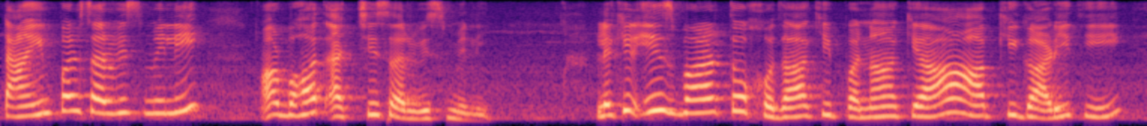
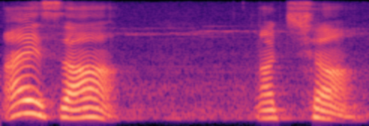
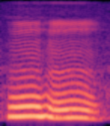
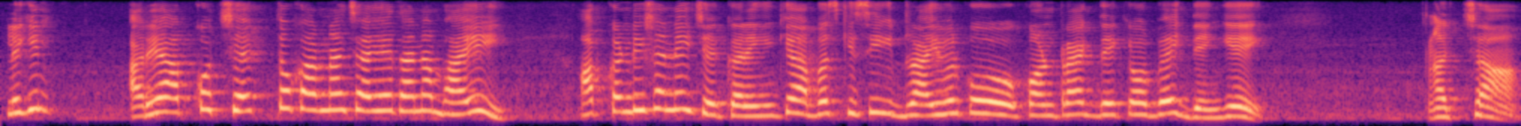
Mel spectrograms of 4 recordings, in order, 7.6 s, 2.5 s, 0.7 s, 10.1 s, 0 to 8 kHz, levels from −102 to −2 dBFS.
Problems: constant background noise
